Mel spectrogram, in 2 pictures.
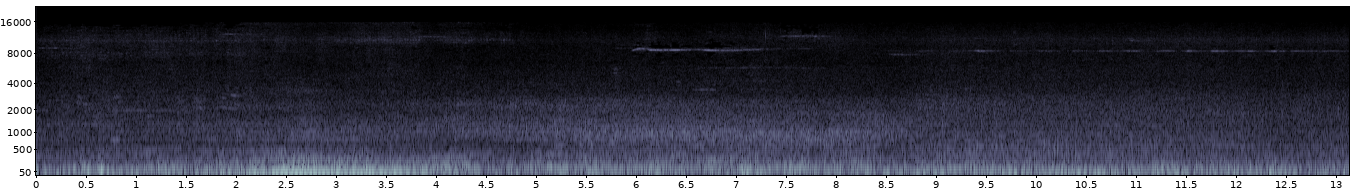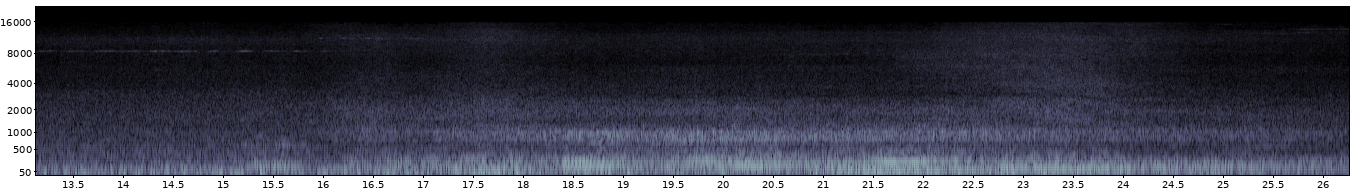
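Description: Road traffic on a busy city avenue: cars and a motorcycle driving past, engines and tyres on the road, with voices of passers-by mixed in.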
